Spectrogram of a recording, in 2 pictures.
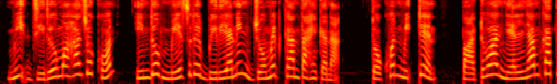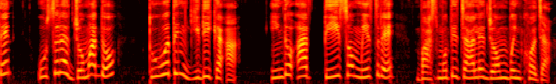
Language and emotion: Santali, disgusted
